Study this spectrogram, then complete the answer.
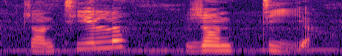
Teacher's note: Here we have that double L, and so it's actually going to make a Y sound.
